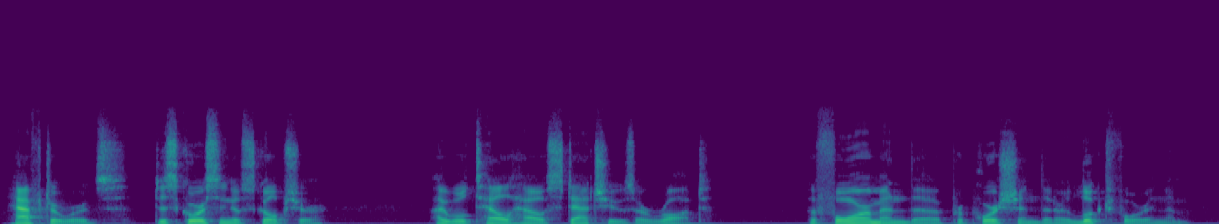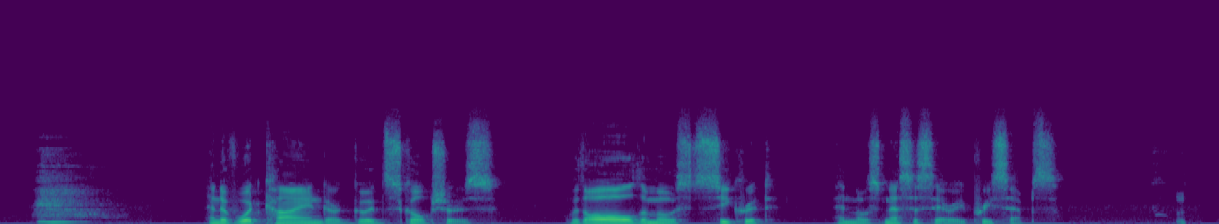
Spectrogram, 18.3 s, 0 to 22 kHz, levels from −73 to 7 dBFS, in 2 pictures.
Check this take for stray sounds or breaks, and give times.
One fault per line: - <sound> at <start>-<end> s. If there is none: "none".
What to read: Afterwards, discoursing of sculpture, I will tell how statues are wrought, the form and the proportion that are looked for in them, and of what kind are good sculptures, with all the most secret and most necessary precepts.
- sigh at 9.4-10.1 s
- laugh at 17.8-18.1 s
